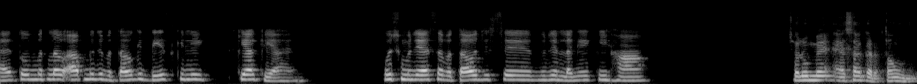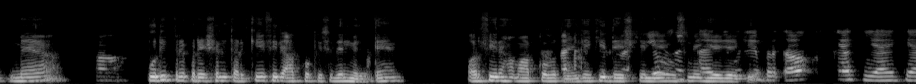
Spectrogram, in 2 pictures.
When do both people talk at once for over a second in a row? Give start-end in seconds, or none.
14.8-16.8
